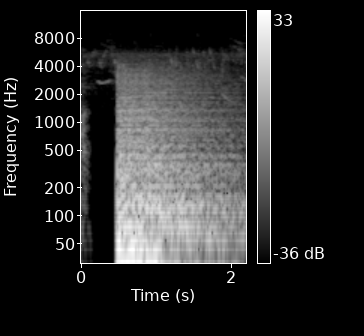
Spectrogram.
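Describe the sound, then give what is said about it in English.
A heavy door slams shut once after a short, quiet lead-in: a sudden loud booming thud whose deep rumble lingers and slowly fades, with no voices present. “The door shuts behind you.”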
